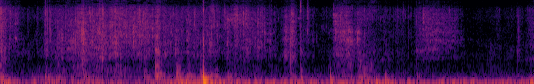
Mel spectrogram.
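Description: Wooden poles being lifted and moved, with scattered knocks and scraping of wood on wood and stone, and one sharp knock about one and a half seconds in.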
